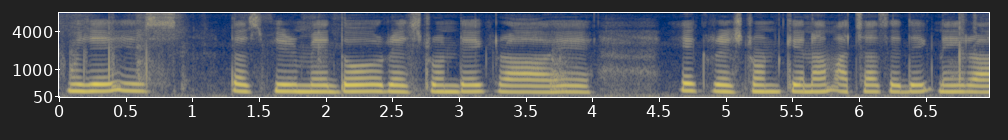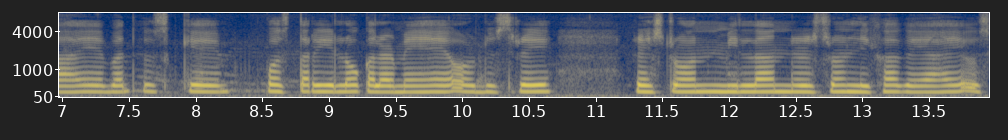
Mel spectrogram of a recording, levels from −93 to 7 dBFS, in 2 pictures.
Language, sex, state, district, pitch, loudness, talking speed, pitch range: Hindi, female, Arunachal Pradesh, Lower Dibang Valley, 225 Hz, -14 LUFS, 150 wpm, 220-230 Hz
